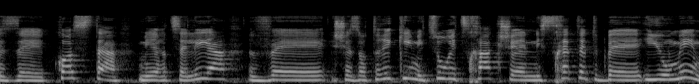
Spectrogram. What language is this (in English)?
Hebrew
